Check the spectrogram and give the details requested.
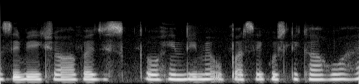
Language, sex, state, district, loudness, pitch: Hindi, female, Uttar Pradesh, Lalitpur, -12 LUFS, 230 Hz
